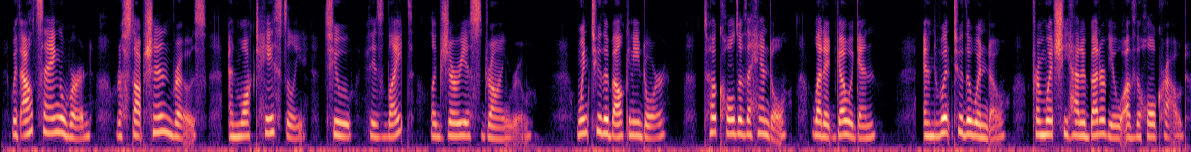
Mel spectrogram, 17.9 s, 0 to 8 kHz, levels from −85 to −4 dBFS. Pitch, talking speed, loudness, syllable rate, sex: 225 Hz, 150 wpm, -19 LUFS, 4.4 syllables/s, female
